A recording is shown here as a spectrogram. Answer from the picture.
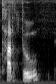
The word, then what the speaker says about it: Tartu: But it's called tartu, T-A-R-T-U, with an accent on the U.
